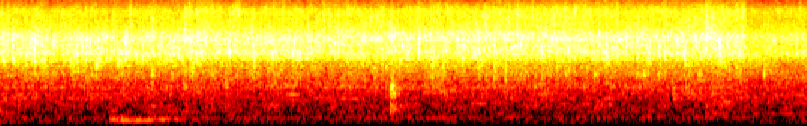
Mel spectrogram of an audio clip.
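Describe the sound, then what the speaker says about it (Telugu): Stuffed eggplant curry sizzles steadily in hot oil, a constant loud hiss with no voices. "ఇవైతే ఇప్పుడు నూనెలో మగ్గాలండి, బాగా నూనెలోనే మగ్గాలి కూర అంతా కూడా."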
